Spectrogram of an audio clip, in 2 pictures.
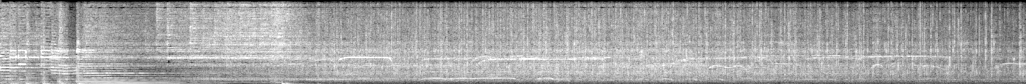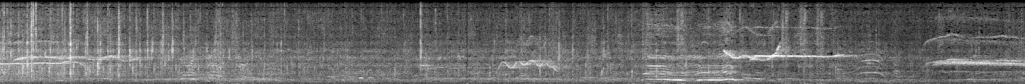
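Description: A rock band's closing chord, with bass and guitar ringing out over the first four seconds or so. Then a large concert audience applauds and cheers, slowly dying away, with a brief louder burst of shouting near the end.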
